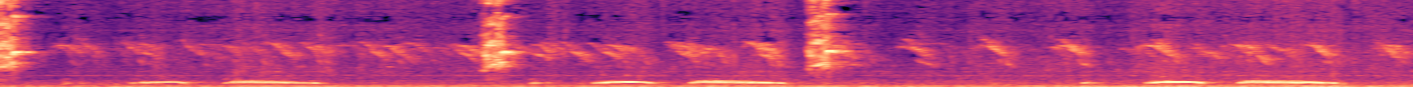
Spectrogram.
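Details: Spotted dove cooing in paired phrases, a short soft note leading into a longer, rounded coo, repeated several times, while many small birds chirp with high downslurred notes and two sharp snapping bursts cut through.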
